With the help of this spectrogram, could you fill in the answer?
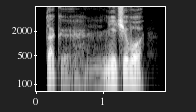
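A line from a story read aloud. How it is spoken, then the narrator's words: Mumbling. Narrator (Russian): пробормотал Рент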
